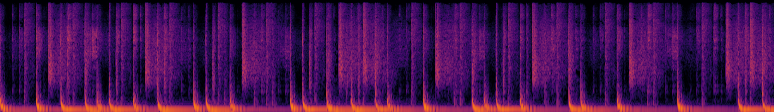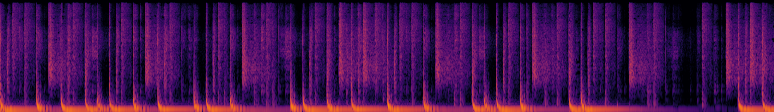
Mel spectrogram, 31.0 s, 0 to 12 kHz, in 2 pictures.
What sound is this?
Dubby Beat
This is probably the closest I will ever get to making a Dubstep beat
124, 124bpm, Beat, bpm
